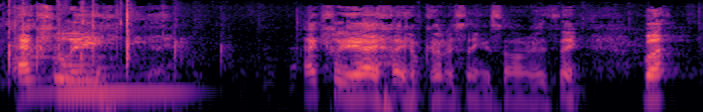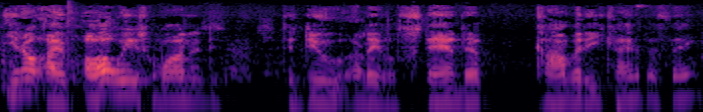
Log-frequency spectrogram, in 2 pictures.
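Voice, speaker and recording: A man's voice: on the high side, lively intonation, moderate pace, a little hiss or hum. An older man telling folksy, self-deprecating jokes as stand-up comedy at a community talent show.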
